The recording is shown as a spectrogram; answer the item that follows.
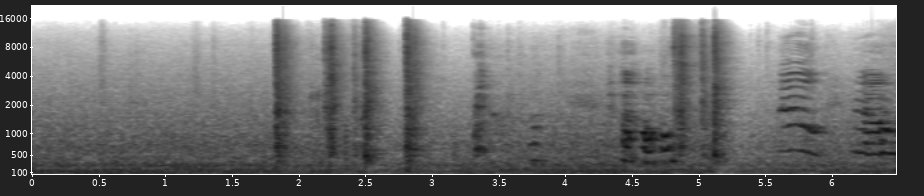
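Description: Nerf dart blaster being fired and cocked: sharp plastic clacks in quick succession, four within about a second, then another cluster about two and a half seconds later.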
